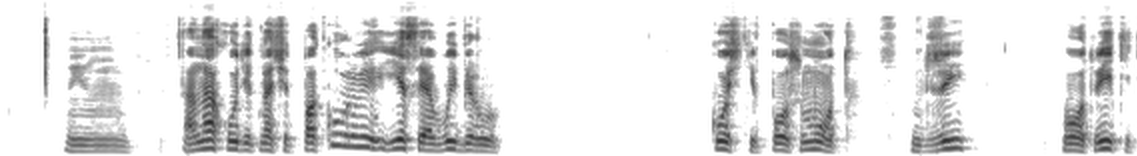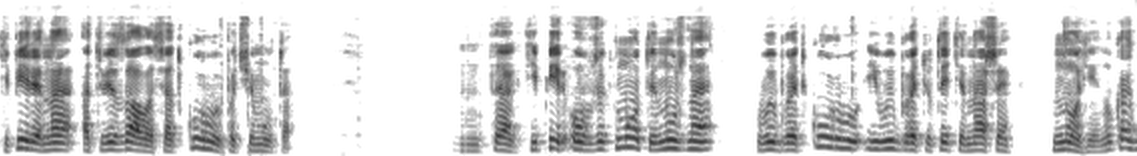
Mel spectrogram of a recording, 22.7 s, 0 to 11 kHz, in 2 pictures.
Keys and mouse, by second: 3.4 click, 4.8-6.9 drag, 7.4 click, 9.3 g, 12.6 click, 14.2 ctrl+z, 16.2-17.2 drag, 18.6 click.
